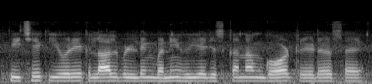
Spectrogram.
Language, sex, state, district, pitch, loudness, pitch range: Hindi, male, Uttar Pradesh, Lalitpur, 160 Hz, -16 LUFS, 160-165 Hz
